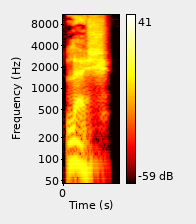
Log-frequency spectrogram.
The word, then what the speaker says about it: Leche: candidate for Governor dick Lesh rhymes with flesh the lechy long ticket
